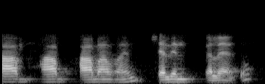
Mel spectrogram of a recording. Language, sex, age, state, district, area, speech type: Sindhi, male, 45-60, Uttar Pradesh, Lucknow, urban, conversation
